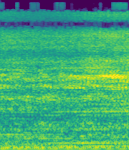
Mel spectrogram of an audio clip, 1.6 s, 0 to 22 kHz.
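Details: 1990 Honda CRX HF with freshly installed CRX Si engine, just started and revved after the swap: constant high, hissy scraping whir over the engine while the fan spins; radiator fan blades rubbing on the frame.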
